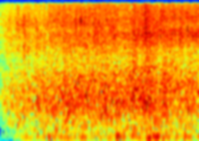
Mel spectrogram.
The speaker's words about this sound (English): A gush of water runs under the ruins of a factory, the power source of a long-gone paper mill.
